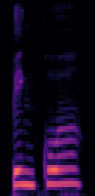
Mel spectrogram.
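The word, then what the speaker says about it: ping cua (苹果): Quả gáo được phát âm là ping cua, ping cua, đồng âm với chữ bình trong từ đêm bình an.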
